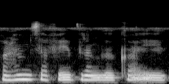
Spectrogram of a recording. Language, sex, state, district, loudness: Hindi, female, Chhattisgarh, Sarguja, -13 LUFS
